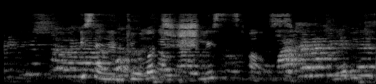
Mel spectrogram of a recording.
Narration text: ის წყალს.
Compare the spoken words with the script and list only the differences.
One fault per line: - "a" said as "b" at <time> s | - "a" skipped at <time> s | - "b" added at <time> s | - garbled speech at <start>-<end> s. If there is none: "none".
- "ენერგიულად შლის" added at 1.0 s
